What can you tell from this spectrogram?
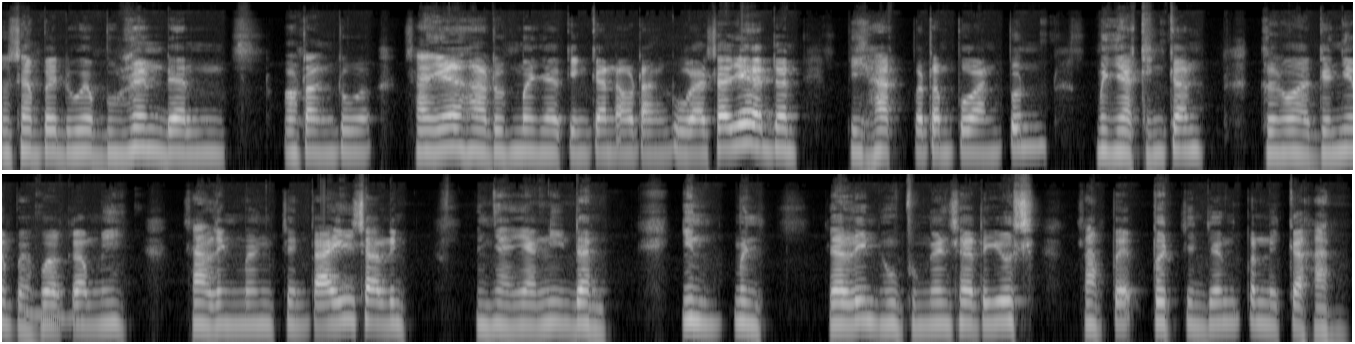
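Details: Adult man with cerebral palsy; dysarthria associated with cerebral palsy.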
